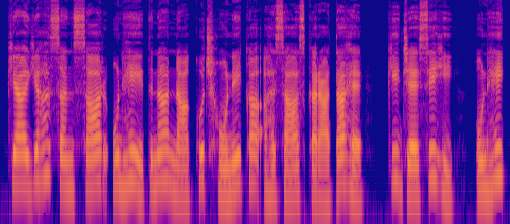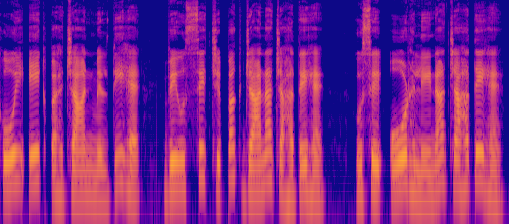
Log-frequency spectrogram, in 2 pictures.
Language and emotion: Hindi, neutral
